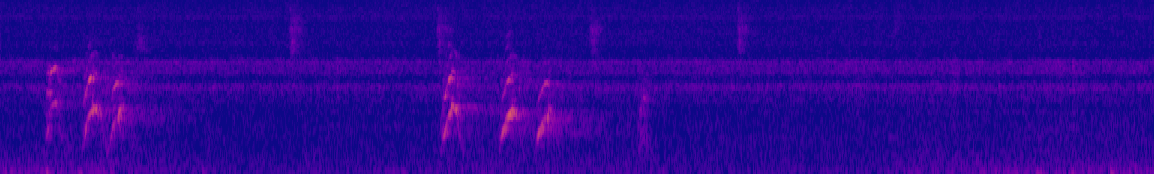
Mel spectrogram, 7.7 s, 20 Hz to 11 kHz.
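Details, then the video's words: A dog barking on 2/6/2024 at 6:02 pm: two quick clusters of three to four sharp, distant barks, about three seconds apart, over a steady low background rumble and hum. "Barking Dog"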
